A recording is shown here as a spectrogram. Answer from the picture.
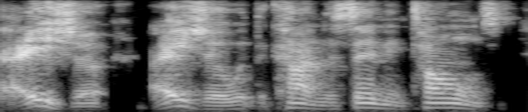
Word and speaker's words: A'ja: can't say it hey y'all can't pronounce a apostrophe j.a asia and then listen to how they react when they find out it's pronounced asia yeah i made it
